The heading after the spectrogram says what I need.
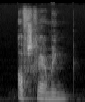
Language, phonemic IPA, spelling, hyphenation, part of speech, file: Dutch, /ˈɑfˌsxɛr.mɪŋ/, afscherming, af‧scher‧ming, noun, Nl-afscherming.ogg
- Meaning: protective separation, cover or screen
